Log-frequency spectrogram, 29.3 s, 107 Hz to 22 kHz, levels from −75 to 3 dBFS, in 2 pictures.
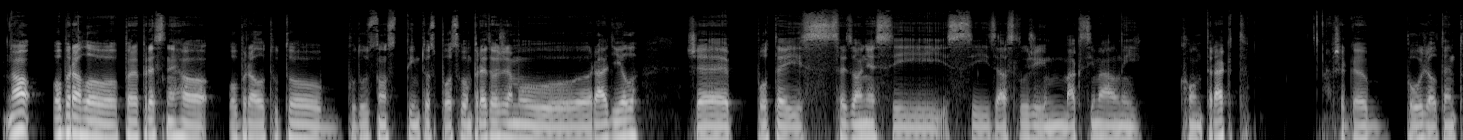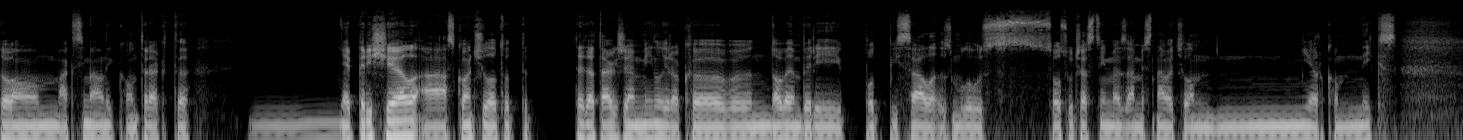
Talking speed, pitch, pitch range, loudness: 95 wpm, 95 Hz, 90-100 Hz, -22 LUFS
